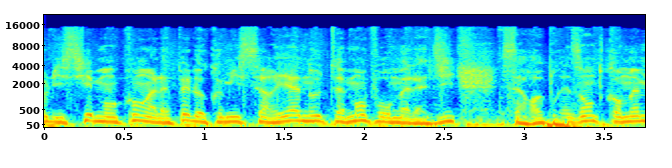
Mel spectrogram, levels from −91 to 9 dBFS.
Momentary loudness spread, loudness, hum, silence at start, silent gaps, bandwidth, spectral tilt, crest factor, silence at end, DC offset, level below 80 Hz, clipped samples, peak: 2 LU; -20 LUFS; none; 0 s; none; 15.5 kHz; -5 dB/octave; 8 dB; 0 s; under 0.1%; -28 dBFS; under 0.1%; -12 dBFS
